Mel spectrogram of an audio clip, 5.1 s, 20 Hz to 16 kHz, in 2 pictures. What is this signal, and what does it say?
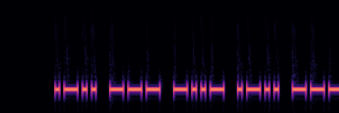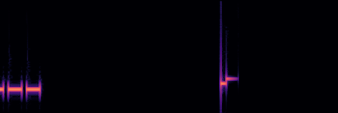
Morse code, heard as a keyed tone, about 36 wpm, 700 Hz. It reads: LOXL0
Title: Code Groups - 5 Letter:Numbers - 35wpm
